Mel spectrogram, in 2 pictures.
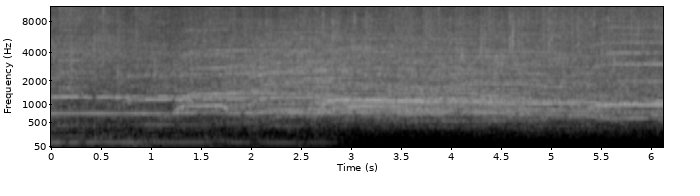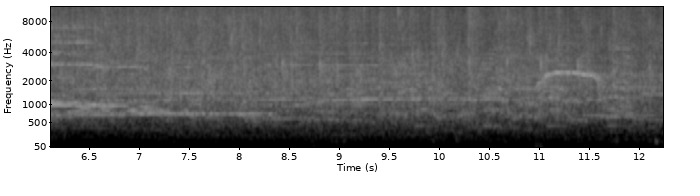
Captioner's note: cheers & applause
